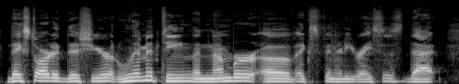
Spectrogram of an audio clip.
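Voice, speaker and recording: A man's voice: medium pitch, steady tone, unhurried, dry recording, clean studio sound. A man co-hosting a podcast in casual chat, working through his points step by step and readily agreeing. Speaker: podcast co-host.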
